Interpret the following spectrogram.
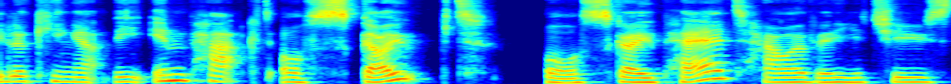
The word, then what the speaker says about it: SCoPEd: problem around pronunciation um I I refer to it as scoped by the way so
